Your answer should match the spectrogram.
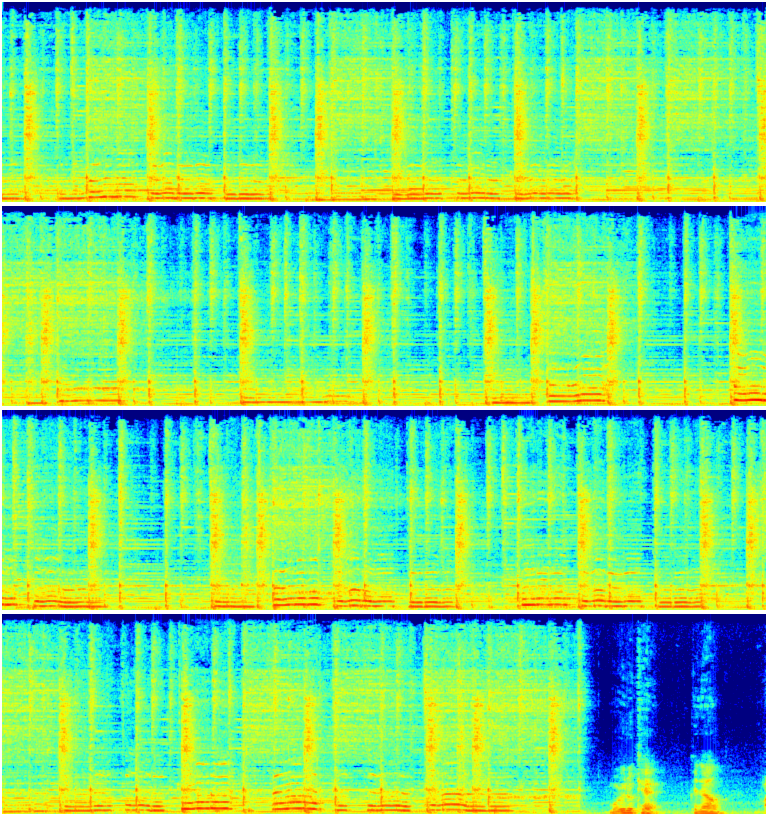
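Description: Playback of a song demo: a sung melody line over an instrumental backing track, which cuts off abruptly near the end.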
